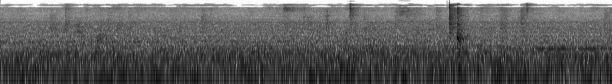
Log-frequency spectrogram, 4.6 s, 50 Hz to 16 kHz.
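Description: Cabin noise inside an E4 series 'Max' double-decker Shinkansen pulling out of a station: a steady low rumble with a few light clicks, and a faint tone that starts rising near the end as the train gathers speed.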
